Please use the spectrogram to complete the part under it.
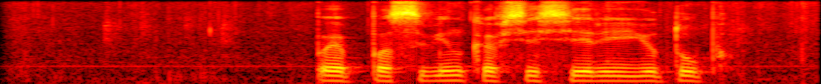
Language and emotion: Russian, neutral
